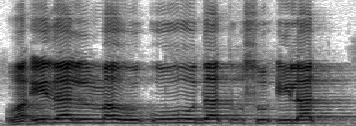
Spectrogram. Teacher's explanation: یہاں پر الٹا پیش ہے، اسے حروف مدہ کی طرح ایک الف یعنی 2 حرکات کے برابر کھینچ کر پڑھیں گے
